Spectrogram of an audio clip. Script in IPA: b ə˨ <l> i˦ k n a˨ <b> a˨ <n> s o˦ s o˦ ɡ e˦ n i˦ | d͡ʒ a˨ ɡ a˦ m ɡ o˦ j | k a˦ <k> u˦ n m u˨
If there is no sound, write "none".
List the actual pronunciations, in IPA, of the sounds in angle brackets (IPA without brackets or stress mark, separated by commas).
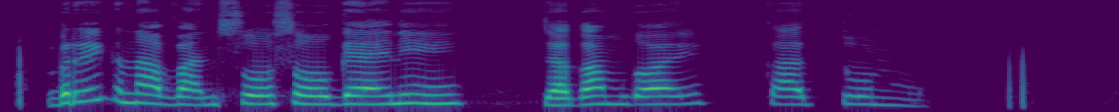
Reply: ɾ, v, n, t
